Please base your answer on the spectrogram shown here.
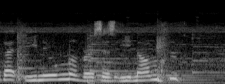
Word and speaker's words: enum: Enum versus enum? It stands for enumeration, which is why I say enum.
